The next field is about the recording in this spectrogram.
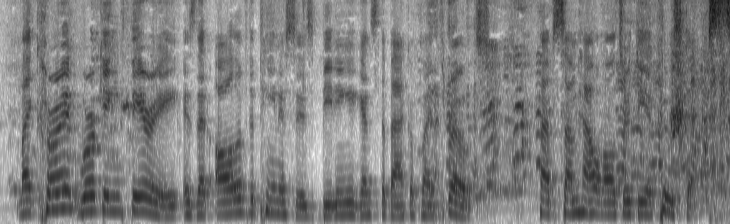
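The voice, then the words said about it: Stereotypically gay-sounding speech. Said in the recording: “the way that gay guys talk ... I don't know why I talk like this ... I don't know why I have this accent ... speaking gay”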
